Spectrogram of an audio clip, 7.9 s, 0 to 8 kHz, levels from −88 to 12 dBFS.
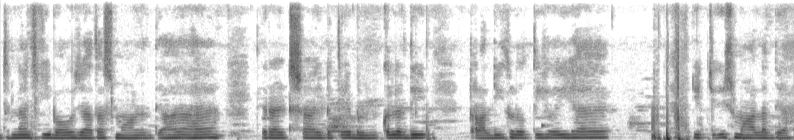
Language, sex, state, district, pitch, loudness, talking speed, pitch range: Punjabi, male, Punjab, Kapurthala, 160 Hz, -22 LUFS, 175 wpm, 155-165 Hz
